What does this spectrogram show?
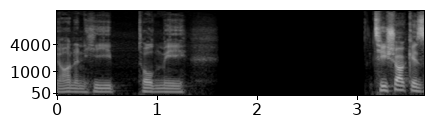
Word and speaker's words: Taoiseach: And he told me, Taoiseach is how it's pronounced.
